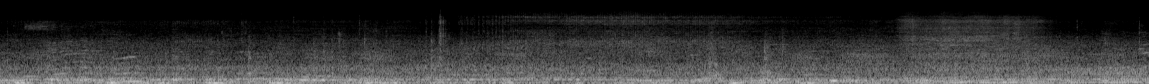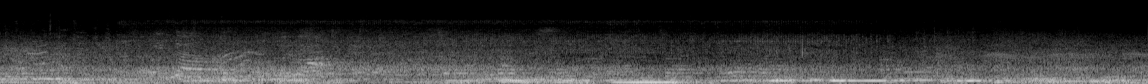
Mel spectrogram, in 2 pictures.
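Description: Wind rumbling on an action camera's microphone, with tyre noise, as an electric mountain bike rolls along a paved road; a brief hiss comes about nine seconds in.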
